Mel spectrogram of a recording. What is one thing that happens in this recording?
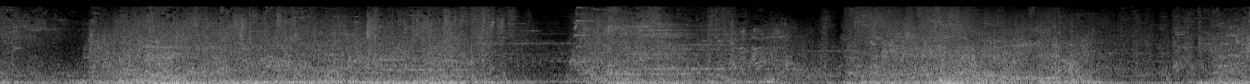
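Magic spells crackle and blast during a fast fight.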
